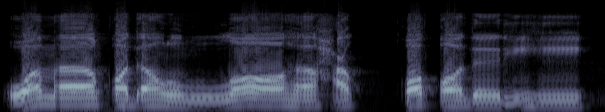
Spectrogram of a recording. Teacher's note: قاف کو موٹا کرنا ہے, اور را بھی موٹی ہو رہی ہے, لفظ اللہ کلام بھی پیچھے پیش آنے کی وجہ سے موٹا ہو رہا ہے.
